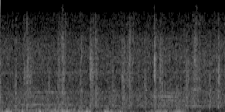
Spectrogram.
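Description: Footfalls of a pack of marathon runners on an asphalt road: many quick, overlapping steps, heard faintly.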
